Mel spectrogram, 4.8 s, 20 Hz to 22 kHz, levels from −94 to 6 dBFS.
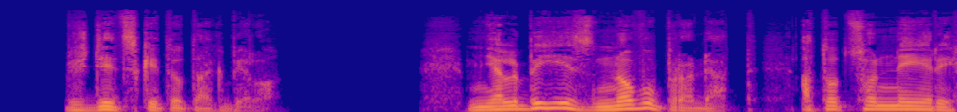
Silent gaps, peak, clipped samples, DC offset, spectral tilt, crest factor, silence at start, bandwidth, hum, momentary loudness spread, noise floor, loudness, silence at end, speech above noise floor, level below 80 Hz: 1.48-2.10 s; -8 dBFS; under 0.1%; under 0.1%; -6 dB/octave; 18 dB; 0.35 s; 15 kHz; none; 16 LU; under -90 dBFS; -25 LUFS; 0 s; over 65 dB; -52 dBFS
